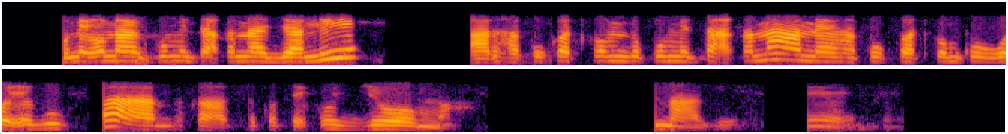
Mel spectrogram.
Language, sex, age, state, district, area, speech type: Santali, female, 45-60, West Bengal, Uttar Dinajpur, rural, conversation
